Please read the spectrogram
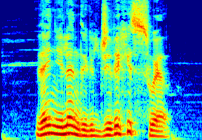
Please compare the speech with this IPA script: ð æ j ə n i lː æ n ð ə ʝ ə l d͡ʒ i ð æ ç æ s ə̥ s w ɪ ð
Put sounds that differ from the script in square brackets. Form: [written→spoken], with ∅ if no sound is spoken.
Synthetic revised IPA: ð æ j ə n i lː æ n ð ə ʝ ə l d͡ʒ i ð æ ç [æ→i] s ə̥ s w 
